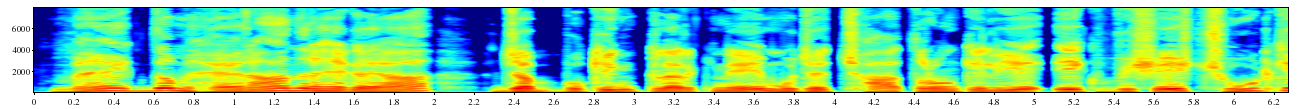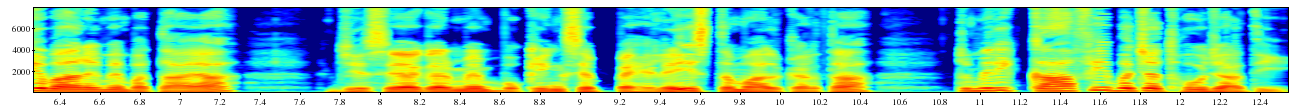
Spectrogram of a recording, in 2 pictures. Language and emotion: Hindi, surprised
